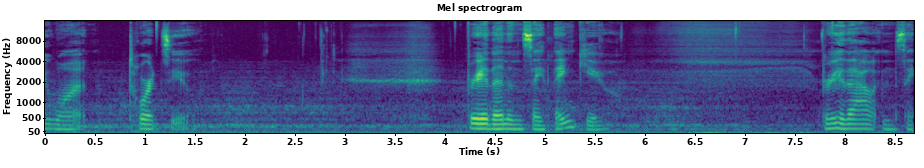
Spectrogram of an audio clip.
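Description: A young woman speaks cheerfully and close to a microphone.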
